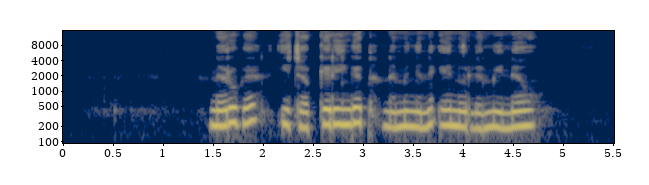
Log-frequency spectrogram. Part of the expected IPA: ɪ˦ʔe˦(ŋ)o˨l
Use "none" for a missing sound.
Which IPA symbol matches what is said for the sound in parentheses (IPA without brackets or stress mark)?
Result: n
